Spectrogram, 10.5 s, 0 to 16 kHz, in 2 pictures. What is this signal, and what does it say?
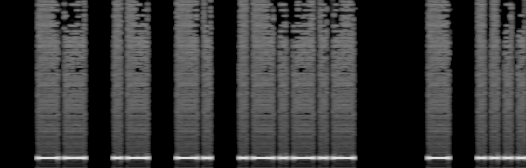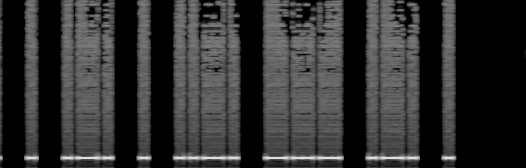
Morse code, heard as a keyed tone, about 18 wpm, spaced as for 15 wpm, 1000 Hz. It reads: MAN. THEREFORE
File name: qotdfiles / 15wpm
